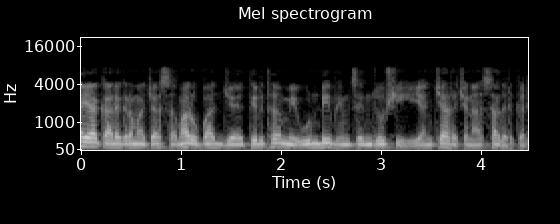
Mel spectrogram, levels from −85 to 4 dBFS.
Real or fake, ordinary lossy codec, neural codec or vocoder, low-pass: real; none; none; 7.2 kHz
